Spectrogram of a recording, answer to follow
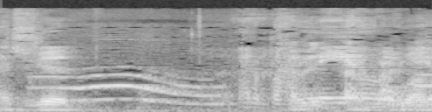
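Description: A single cat's meow, rising and then falling in pitch and lasting under a second, followed by a voice.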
